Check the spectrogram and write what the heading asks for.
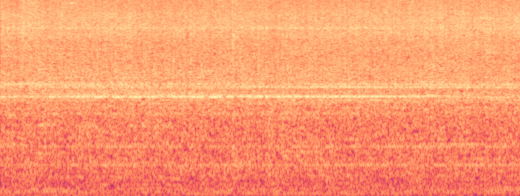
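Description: Steady machine noise: a continuous drone with a low hum and a constant high-pitched whine.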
